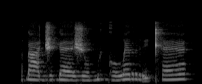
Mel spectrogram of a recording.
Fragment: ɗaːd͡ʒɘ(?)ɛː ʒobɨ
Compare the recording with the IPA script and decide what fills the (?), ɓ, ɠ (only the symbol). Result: ɠ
